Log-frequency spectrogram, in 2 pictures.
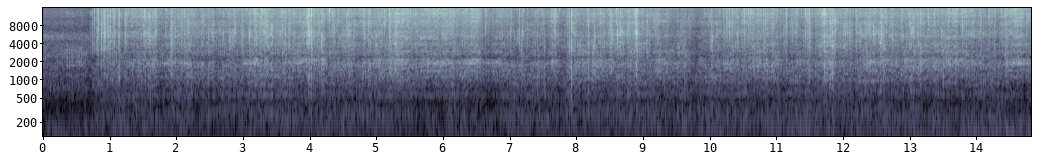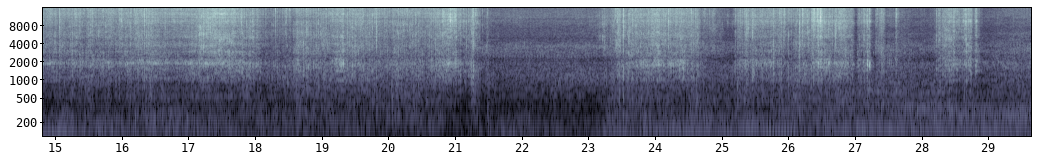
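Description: Homemade grass trimmer, a 12 V DC motor on a PVC pipe handle spinning a small cutting head, chopping through weeds with a dense crackling, rattling noise. It eases off for a couple of seconds about two-thirds of the way through, then picks up again.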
